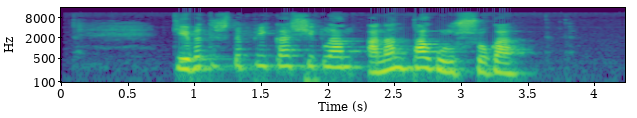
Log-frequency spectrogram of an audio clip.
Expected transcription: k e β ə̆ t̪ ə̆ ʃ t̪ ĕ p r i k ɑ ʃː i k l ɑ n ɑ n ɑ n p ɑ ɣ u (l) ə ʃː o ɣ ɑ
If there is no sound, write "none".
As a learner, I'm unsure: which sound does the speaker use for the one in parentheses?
l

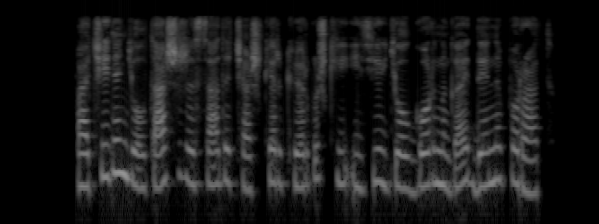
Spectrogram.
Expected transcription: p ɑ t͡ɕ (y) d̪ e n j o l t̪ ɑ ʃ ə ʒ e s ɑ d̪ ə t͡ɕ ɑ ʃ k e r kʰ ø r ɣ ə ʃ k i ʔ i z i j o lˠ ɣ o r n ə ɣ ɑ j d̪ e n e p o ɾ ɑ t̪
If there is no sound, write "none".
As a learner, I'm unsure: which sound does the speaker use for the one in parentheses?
i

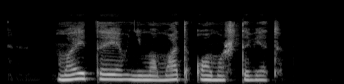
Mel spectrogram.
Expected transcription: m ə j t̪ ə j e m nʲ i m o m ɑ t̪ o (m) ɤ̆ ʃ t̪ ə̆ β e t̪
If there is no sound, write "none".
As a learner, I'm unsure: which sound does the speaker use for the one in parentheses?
m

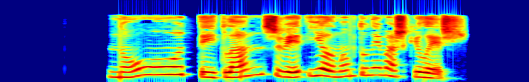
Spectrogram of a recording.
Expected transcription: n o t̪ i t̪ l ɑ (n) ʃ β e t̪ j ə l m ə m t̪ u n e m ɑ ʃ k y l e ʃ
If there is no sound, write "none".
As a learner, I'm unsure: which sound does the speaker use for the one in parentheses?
n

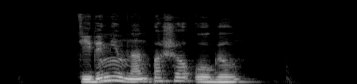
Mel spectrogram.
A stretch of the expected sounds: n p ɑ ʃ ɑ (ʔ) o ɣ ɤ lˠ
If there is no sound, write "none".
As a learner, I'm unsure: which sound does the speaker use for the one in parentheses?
ʔ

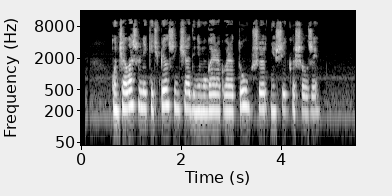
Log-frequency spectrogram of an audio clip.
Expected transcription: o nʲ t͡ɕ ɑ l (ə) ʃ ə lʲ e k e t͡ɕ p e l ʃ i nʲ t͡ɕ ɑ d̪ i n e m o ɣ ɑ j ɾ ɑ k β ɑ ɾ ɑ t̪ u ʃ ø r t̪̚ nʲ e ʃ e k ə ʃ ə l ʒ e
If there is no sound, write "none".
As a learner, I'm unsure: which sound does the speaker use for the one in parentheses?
ɑ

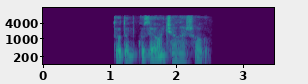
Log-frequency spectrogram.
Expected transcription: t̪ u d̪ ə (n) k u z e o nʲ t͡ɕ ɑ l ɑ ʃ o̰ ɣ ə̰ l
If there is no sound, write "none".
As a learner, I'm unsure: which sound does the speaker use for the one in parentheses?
m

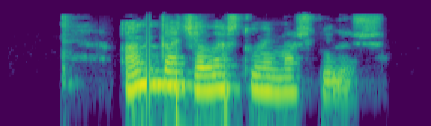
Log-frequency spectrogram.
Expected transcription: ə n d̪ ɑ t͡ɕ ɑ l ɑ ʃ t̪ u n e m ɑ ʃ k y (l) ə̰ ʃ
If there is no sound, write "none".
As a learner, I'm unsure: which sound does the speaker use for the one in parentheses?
l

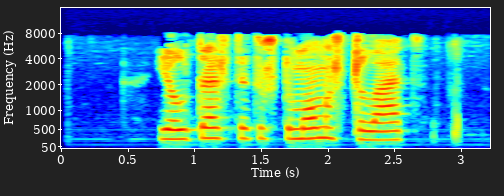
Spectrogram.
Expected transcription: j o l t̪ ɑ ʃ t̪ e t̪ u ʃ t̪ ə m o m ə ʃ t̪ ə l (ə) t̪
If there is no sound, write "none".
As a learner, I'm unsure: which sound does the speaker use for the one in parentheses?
ɑ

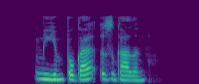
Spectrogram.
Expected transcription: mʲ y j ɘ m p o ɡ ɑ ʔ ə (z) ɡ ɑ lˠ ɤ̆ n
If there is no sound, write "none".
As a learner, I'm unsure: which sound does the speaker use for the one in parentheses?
z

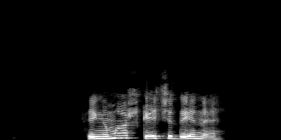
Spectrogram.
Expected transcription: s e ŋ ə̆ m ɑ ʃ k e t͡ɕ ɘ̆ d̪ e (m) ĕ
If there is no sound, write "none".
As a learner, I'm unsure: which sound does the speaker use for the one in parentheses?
n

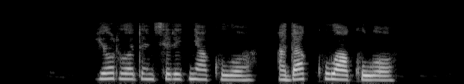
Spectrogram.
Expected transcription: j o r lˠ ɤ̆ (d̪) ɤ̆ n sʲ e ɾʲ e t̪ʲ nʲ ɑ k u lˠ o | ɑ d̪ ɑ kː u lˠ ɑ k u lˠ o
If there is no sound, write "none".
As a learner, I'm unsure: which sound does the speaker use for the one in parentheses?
d̪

